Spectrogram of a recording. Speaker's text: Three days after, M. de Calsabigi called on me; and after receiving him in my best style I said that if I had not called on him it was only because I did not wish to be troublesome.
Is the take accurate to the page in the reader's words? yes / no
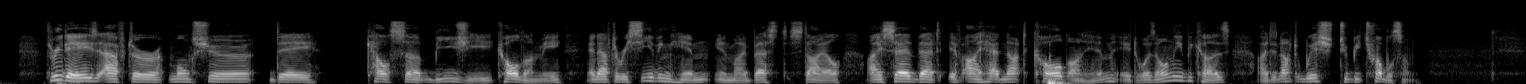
yes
